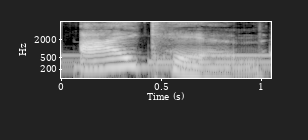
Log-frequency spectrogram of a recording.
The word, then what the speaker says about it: ICAN: Sarah Zwinklis works for All Classical Portland, and she helped start up and is now the main host of ICANN, the International Children's Arts Network.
